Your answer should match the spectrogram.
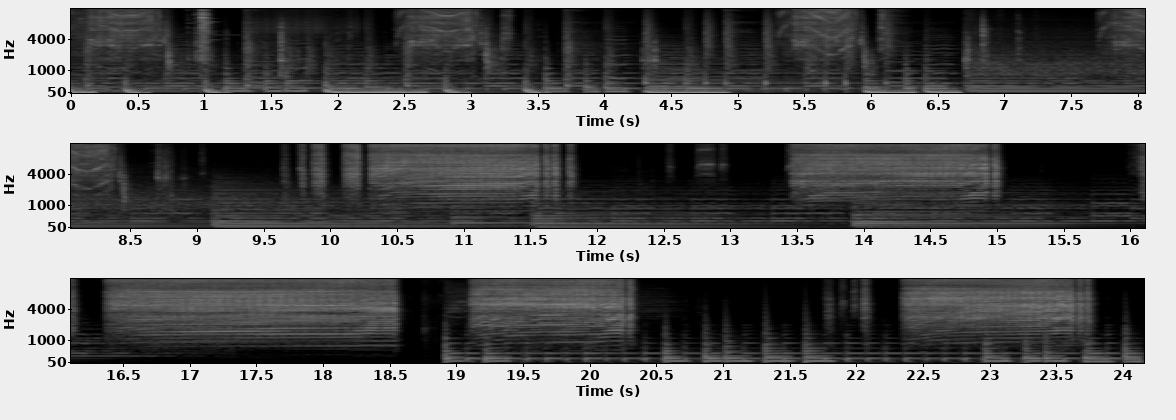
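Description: Cordless drill-driver running in several short bursts of a second or two each, mostly in the second half, over background music.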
